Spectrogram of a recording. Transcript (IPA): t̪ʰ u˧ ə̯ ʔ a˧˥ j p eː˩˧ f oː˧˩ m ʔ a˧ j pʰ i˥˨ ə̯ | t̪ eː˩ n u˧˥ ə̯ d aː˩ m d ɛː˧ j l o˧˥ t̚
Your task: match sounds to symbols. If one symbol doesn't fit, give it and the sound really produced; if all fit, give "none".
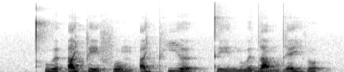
none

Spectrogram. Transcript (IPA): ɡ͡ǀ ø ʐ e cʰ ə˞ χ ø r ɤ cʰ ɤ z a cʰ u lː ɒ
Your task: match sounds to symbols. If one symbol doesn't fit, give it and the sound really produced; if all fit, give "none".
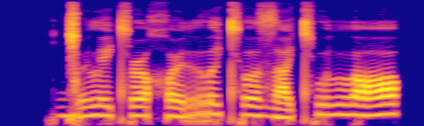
ʐ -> l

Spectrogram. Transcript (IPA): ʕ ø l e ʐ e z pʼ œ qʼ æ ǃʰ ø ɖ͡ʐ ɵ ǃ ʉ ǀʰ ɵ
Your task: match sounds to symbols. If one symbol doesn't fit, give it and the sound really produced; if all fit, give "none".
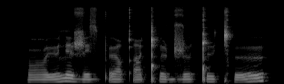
none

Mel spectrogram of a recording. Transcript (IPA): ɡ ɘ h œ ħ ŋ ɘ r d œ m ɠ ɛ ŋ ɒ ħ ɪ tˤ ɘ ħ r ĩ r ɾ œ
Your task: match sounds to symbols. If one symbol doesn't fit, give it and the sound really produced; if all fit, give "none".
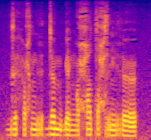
none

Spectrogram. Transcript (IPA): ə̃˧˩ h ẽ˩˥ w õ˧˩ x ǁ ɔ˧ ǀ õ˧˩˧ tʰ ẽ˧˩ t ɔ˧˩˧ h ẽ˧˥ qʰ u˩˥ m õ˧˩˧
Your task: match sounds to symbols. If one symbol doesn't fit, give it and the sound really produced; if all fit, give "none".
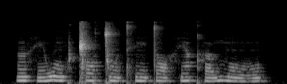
none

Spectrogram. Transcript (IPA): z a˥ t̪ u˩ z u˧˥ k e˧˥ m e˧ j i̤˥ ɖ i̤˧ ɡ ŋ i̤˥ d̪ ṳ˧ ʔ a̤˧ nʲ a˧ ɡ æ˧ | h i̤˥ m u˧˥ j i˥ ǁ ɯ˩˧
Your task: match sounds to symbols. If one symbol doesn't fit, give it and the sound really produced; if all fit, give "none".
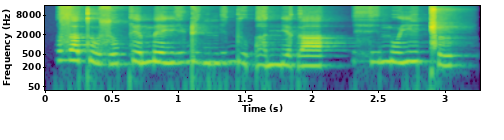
æ˧ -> a˧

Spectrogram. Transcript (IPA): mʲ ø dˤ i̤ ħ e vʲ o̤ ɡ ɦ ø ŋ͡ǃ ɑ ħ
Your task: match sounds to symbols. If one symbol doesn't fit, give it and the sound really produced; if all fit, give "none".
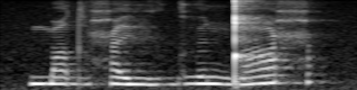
none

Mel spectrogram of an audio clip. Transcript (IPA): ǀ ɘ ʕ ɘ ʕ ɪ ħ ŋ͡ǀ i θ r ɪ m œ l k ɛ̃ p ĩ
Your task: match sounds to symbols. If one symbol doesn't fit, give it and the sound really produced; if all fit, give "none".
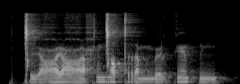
θ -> tˤ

